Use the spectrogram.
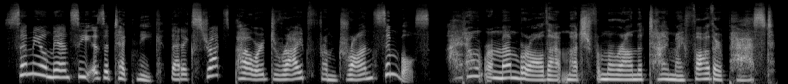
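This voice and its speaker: A woman's voice: a little high, expressive, normal speed, hardly any pauses, no echo, clean studio sound, close to an everyday voice. A woman playing a sweet, timid, earnest teenage girl healer in a video game, with a light, girlish voice and a polite, hesitant way of talking. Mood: earnest, reflective. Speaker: voice actress. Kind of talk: video game character voice lines.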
